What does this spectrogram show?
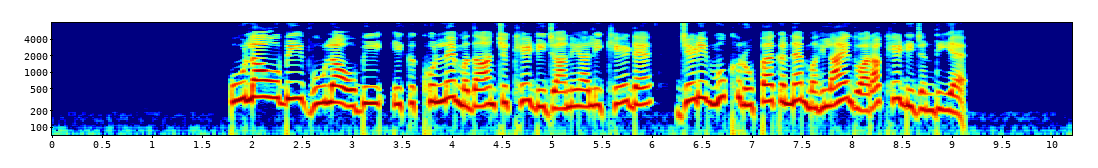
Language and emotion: Dogri, neutral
